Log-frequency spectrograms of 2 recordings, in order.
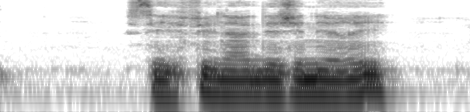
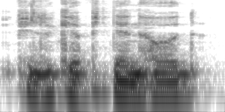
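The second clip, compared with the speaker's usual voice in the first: usual speaking voice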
